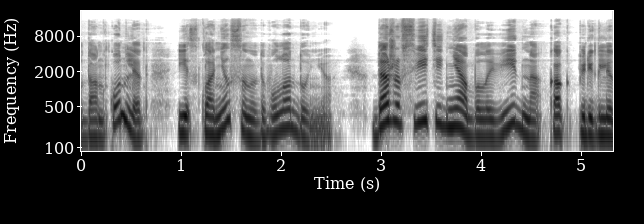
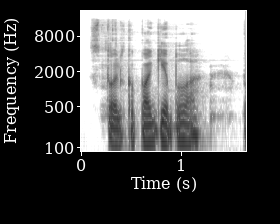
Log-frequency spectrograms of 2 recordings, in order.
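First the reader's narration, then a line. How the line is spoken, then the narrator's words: Whispered. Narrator (Russian): прошептал Дан Ристард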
